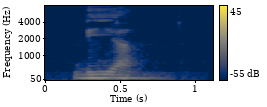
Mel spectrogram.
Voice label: "deaar", vowel extend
